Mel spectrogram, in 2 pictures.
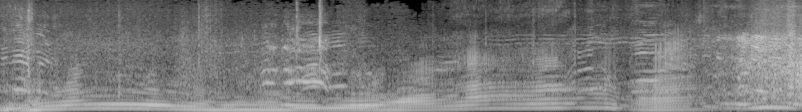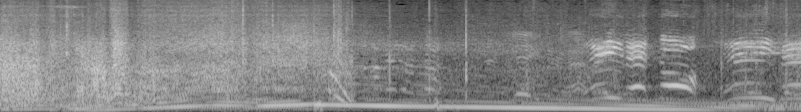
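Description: Rally car engines revving hard in rising and falling bursts. About six seconds in, a car slides through a snowy corner with a rush of spraying snow, and its engine note then falls steadily as it passes. Voices come in near the end.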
